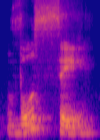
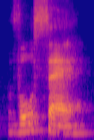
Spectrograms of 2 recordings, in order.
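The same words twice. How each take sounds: First: "você" ending in a closed ê, vo-SAY; corrected closed vowel. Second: "você" ending in an open é, vo-SEH; wrong open vowel. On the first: Teacher corrects the accent for students, "você" with closed final ê. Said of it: "we change to você". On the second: Teacher shows the wrong accent mark, "você" with open final é. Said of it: "We don't say você". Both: Shown as a demonstration.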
